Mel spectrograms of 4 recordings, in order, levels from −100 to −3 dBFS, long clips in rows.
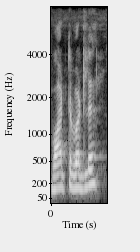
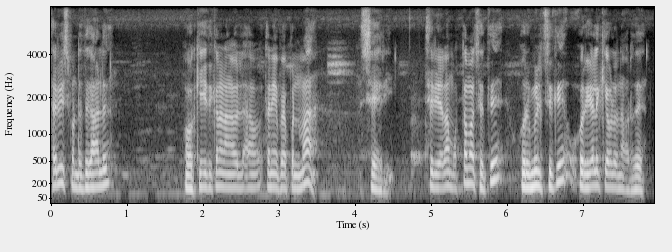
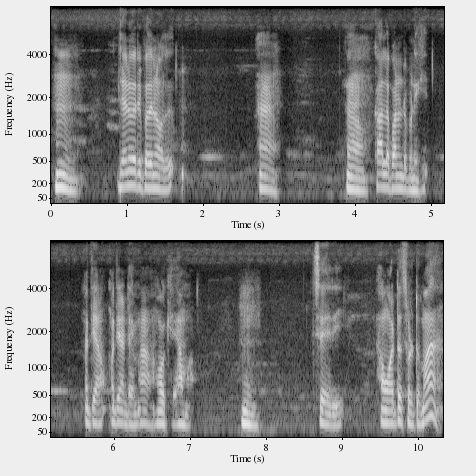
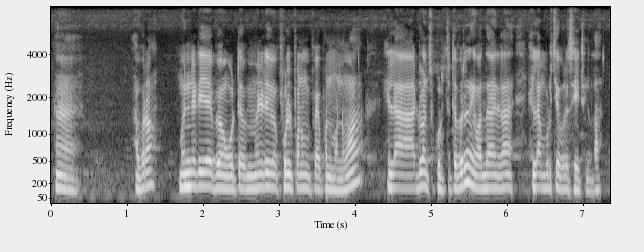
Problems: constant background noise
